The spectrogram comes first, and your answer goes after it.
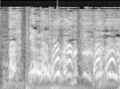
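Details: Angry Chihuahua giving a loud, continuous run of wavering, arching whine-growls that rise and fall several times, broken by brief pauses, with a low steady hum underneath.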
